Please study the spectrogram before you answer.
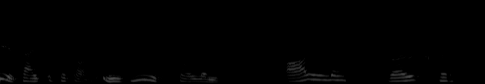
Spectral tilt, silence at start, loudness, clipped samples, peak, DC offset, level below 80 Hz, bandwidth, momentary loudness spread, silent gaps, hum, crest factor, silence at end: -7 dB/octave; 0 s; -63 LUFS; under 0.1%; -46 dBFS; under 0.1%; under -90 dBFS; 9.6 kHz; 8 LU; none; none; 16 dB; 0.3 s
